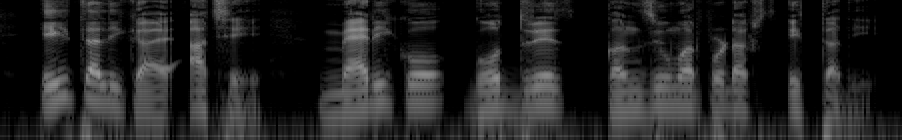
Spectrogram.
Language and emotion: Bengali, neutral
